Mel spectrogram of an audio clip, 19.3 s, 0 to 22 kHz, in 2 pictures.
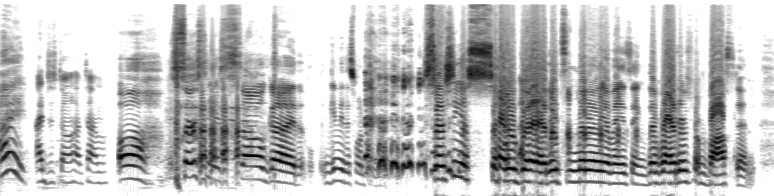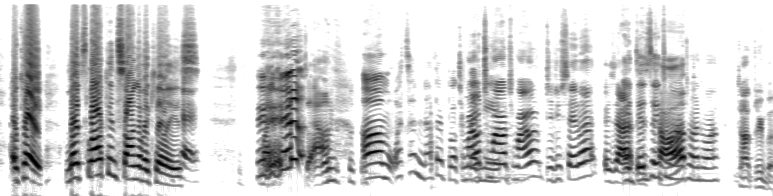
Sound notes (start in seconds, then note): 2.1 laughs; 4.5 laughs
